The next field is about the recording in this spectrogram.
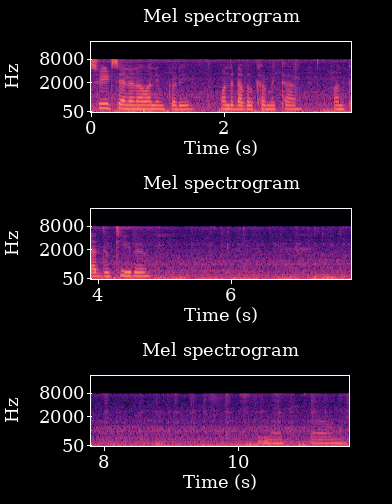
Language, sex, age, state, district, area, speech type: Kannada, female, 30-45, Karnataka, Bidar, urban, spontaneous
